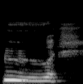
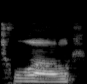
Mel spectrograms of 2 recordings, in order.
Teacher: with the Great Vowel shift, the O became an oo sound, and that's why we say tu and not tuo.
